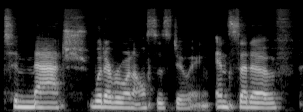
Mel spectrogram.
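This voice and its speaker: Hosting a live panel while five months pregnant, this woman has a lowish, steady voice and talks at a normal speed. Her manner is thoughtful and searching, with many restarts.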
